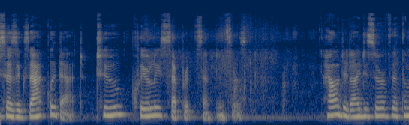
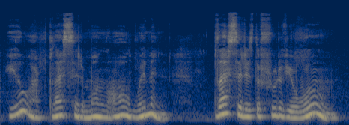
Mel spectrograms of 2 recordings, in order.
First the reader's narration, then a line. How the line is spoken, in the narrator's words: bows in a deep salutation, exclaiming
